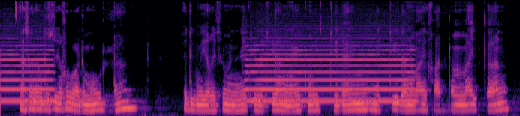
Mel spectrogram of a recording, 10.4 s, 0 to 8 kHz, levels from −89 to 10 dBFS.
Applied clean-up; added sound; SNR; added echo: none; Wind instrument, woodwind instrument; 4 dB; none.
